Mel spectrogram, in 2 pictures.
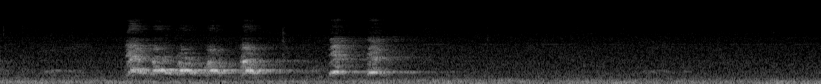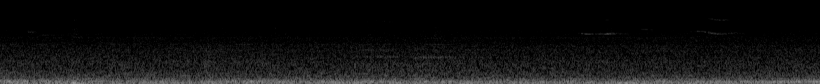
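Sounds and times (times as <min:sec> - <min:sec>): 
dog barking: 0:01.2 - 0:04.3.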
